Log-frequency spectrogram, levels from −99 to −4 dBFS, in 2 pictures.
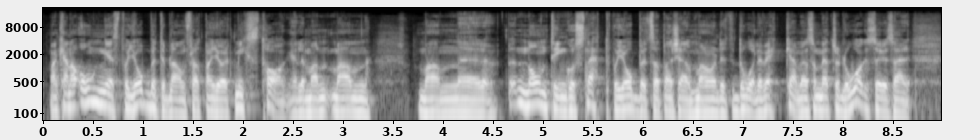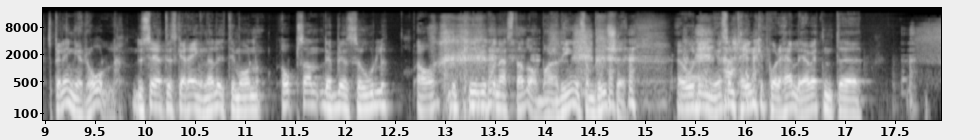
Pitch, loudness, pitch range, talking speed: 120 Hz, -18 LUFS, 105-135 Hz, 280 wpm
